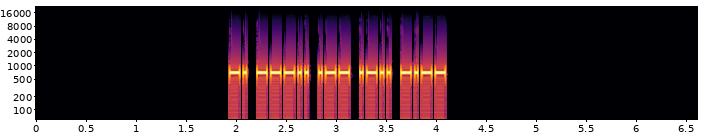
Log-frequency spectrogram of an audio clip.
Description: Morse code, heard as a keyed tone, about 36 wpm, 700 Hz. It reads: N8WLY
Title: USA Call Signs - 5 Characters - Repeated 3x - 35wpm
